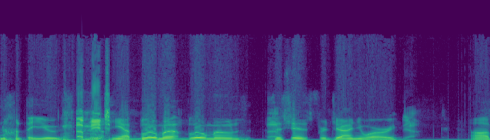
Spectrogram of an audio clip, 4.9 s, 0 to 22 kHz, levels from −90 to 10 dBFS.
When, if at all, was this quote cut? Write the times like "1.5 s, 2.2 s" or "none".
1.1 s, 2.7 s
